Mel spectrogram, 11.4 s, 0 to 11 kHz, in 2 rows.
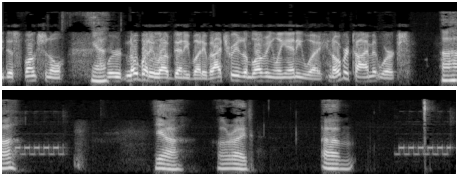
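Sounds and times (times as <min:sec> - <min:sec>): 
speech: 0:00.0 - 0:06.0, 0:07.6 - 0:08.9, 0:09.7 - 0:10.1
telephone ringing next to desk: 0:05.5 - 0:06.6, 0:10.6 - 0:11.3.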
